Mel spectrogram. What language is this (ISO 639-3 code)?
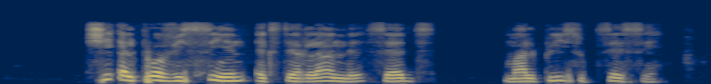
epo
